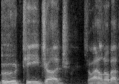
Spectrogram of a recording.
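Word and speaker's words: Buttigieg: to understand guys yeah a man out there said you pronounce it bootie judge so I don't know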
